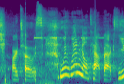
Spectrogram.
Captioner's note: timerbeeps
